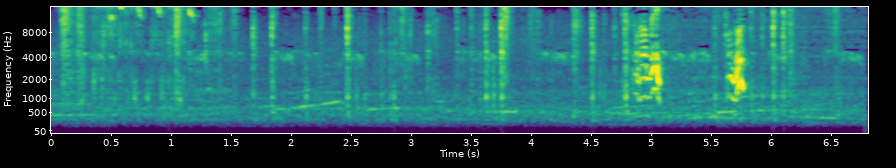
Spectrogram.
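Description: Plastic spreader working body filler over a steel car panel: light scrapes and clicks throughout, with two louder short squeaks about five and six seconds in. A pigeon or dove coos in the background.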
